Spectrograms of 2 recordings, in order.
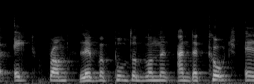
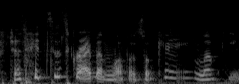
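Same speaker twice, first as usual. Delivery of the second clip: much higher, soft cooing plea; sweet coo; 11 semitones higher, 10 dB quieter than usual. Acted. Co-host coos softly at listeners to subscribe.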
